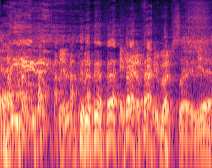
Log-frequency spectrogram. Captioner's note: all laughing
